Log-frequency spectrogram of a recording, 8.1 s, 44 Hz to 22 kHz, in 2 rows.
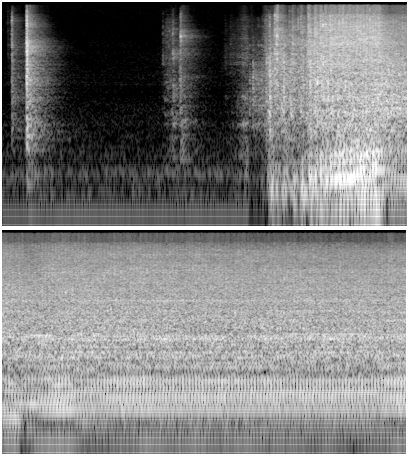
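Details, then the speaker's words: Chicago Electric generator model 98838 (no power output) after carburetor cleanout, run on external fuel supply: pull-start tugs, then steady even run without misses or knocks; engine healthy, no-power cause suspected intermittent ground fault in wiring. "we've heard the engine run it sounds good and somehow that car carburetor is actually running the engine well despite what we saw in the tank"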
